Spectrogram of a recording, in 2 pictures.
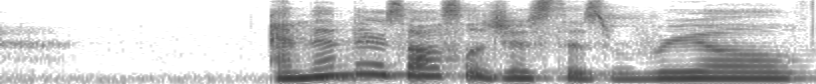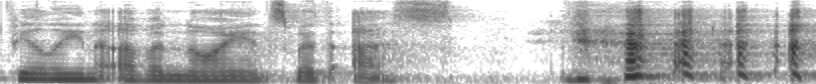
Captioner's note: laugh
